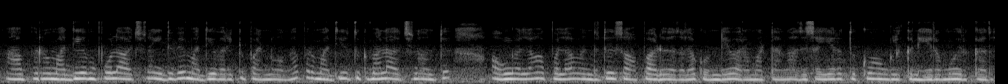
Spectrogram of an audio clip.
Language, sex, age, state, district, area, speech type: Tamil, female, 18-30, Tamil Nadu, Salem, rural, spontaneous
